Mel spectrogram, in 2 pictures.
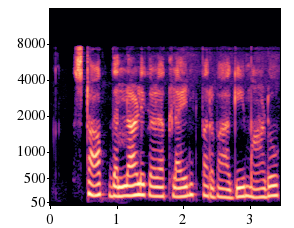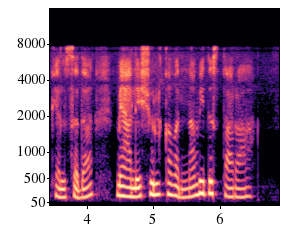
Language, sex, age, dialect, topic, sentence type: Kannada, female, 41-45, Dharwad Kannada, banking, statement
